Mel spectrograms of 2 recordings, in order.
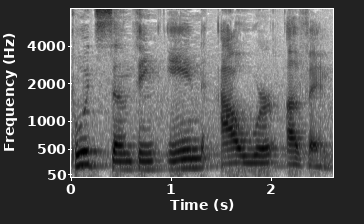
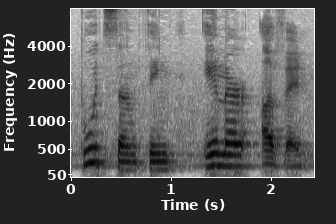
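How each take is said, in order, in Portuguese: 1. As palavras in e our são ditas separadamente. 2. As palavras in e our são ditas juntas. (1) "ela não vai falar put something in our oven" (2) "Vai falar put something in our oven. Inner oven"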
